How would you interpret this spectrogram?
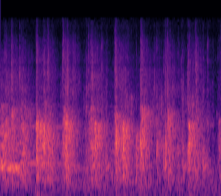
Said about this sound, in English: I want to hear it. I want to hear an applause there because we love Cynthia.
